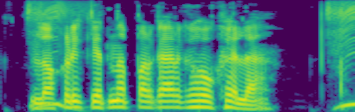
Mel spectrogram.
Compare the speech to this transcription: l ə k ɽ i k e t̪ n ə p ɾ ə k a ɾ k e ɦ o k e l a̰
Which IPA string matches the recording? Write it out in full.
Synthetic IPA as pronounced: l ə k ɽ i k e t̪ n a p ɾ ə k a ɾ k e ɦ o kʰ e l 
